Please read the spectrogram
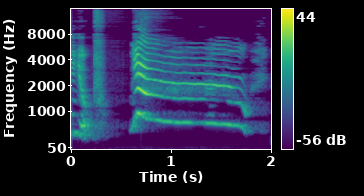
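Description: A person's voice imitating a cat's meow: one long call starting about half a second in, jumping up and then sliding slowly down in pitch for about a second before it stops.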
